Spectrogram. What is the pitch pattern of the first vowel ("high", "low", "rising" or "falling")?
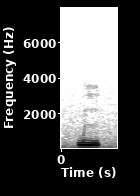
low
